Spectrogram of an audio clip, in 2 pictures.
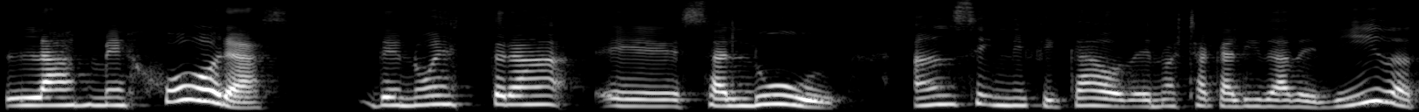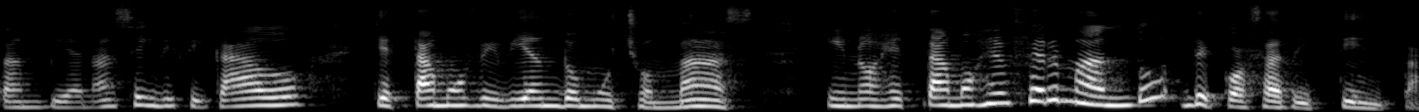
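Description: Very slowly and with lively intonation, a woman speaks at a fairly high pitch over a quiet background. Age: 60s. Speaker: professor. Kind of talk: lecture. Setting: recorded online class. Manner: halting.

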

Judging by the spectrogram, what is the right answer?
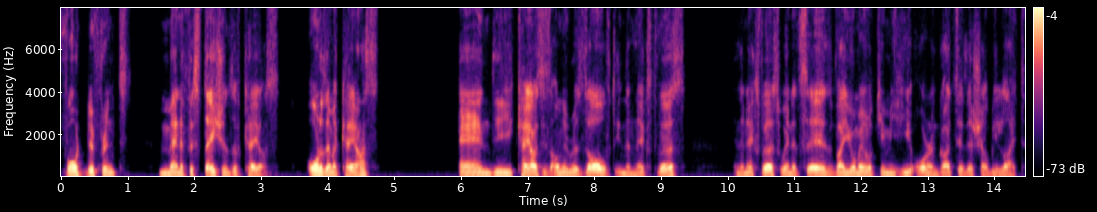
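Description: A man speaks at a fairly slow pace with ordinary pitch variation. The sound is dry with no echo, and the background is quiet. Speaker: teacher of religious texts. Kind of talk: lecture. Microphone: webcam.

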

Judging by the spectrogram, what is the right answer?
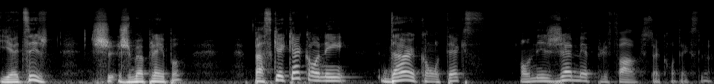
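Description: A man speaks fairly slowly in a fairly high, somewhat breathy voice against a quiet background. His pitch swings very widely, and his loudness rises and falls sharply. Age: 30s. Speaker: real estate investor; podcast guest. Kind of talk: casual interview. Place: studio. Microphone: studio mic.

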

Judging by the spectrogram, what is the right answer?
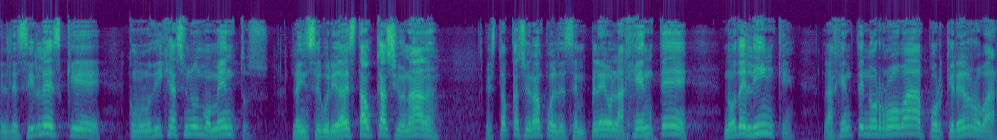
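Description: Over a quiet background, a man talks at a fairly quick pace with a high pitch and ordinary pitch variation. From Zapopan, Jalisco, Mexico; Jalisco, Mexico. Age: 30s. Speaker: mayoral candidate, primary school teacher; candidate, primary school teacher. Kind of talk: political debate. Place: studio. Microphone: podium.

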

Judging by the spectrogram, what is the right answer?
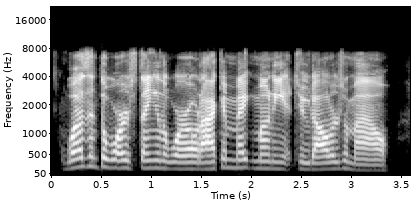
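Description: A man talks with ordinary pitch variation. The sound is dry with no echo, and the background is quiet. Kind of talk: casual vlog chat. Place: car. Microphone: phone near.

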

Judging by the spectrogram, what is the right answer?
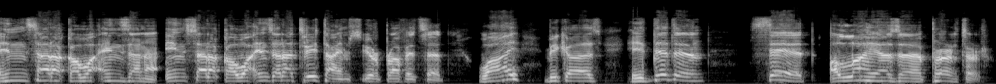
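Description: The sound is dry with no echo as a man talks at a fairly slow pace with very even loudness over a quiet background. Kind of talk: heated debate. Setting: video call. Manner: loud, insistent, repetitive. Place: home room. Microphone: headset.

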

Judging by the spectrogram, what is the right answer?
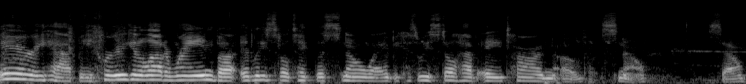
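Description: Her pitch is fairly low for a woman, and it varies in an ordinary way. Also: moderate pace. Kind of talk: casual vlog chat. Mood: cheerful, relaxed. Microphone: phone near.

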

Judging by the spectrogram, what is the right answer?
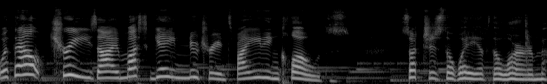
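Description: A female-sounding, put-on character voice speaks high-pitched at a moderate pace. Clear music plays in the background.

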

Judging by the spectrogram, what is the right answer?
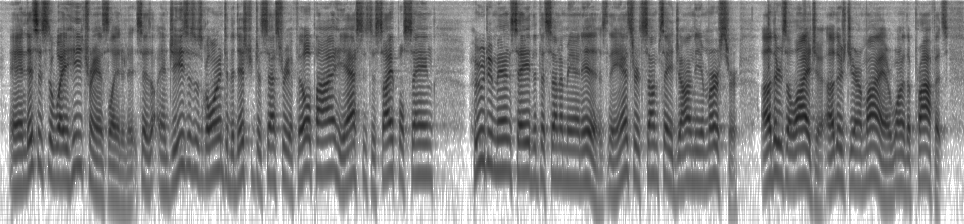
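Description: At a fairly quick pace, a man with a fairly high pitch and a slightly mellow tone speaks with lively intonation.

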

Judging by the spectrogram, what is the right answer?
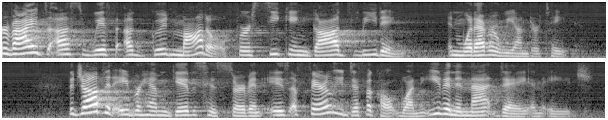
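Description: A woman's bright, sharp voice at a moderate pace, with very wide pitch swings and big swings in loudness. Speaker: pastor. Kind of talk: sermon. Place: church.

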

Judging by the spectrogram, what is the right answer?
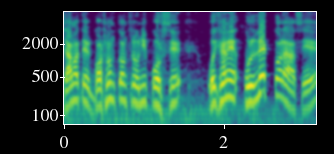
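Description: This man has a high-pitched, animated voice, recorded with a dry, close sound and no echo. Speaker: political commentator. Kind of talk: political commentary monologue. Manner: animated, colloquial.

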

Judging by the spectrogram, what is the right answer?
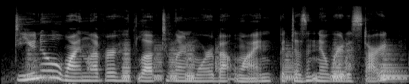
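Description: A woman speaking at a fairly quick pace, music in the background. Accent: American. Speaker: voice actor. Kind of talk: TV commercial read. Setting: studio. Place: studio.

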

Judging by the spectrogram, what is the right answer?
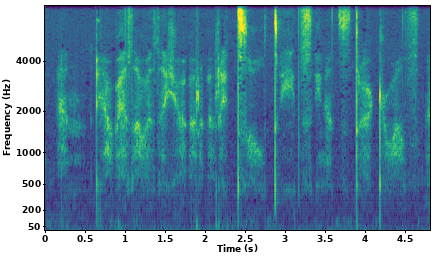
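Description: The speaker is a woman. She is whispering. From Antwerp, Belgium. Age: 20s. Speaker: ASMR creator. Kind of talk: ASMR trigger words. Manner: whispered. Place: home room. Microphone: studio mic.

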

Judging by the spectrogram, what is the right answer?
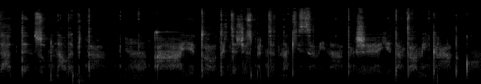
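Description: Soft-spoken whispering at a fairly slow pace, with light background noise. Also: woman. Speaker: dental commentator. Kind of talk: explanatory commentary over procedure video. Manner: soft close-mic whisper. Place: home room.

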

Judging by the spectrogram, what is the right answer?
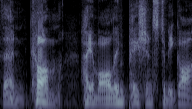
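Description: A man puts on a character voice, speaking at a moderate pace. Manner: eager, impatient, emotional.

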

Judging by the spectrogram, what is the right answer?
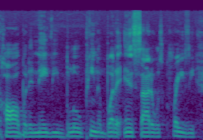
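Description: With a New York accent, a man talks at a fairly quick pace in a monotone, flat intonation. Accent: New York City. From New York City, Queens. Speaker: show producer and guest co-host. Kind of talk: casual chat.

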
